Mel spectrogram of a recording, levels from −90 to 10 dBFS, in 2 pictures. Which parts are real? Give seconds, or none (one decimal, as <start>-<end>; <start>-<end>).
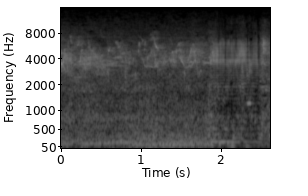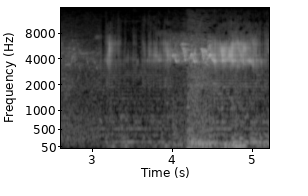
0.0-1.9; 2.5-3.1; 4.0-4.5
